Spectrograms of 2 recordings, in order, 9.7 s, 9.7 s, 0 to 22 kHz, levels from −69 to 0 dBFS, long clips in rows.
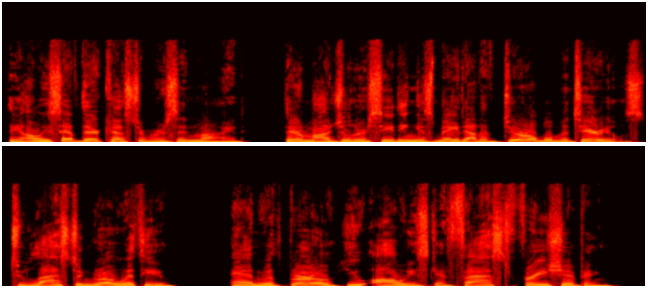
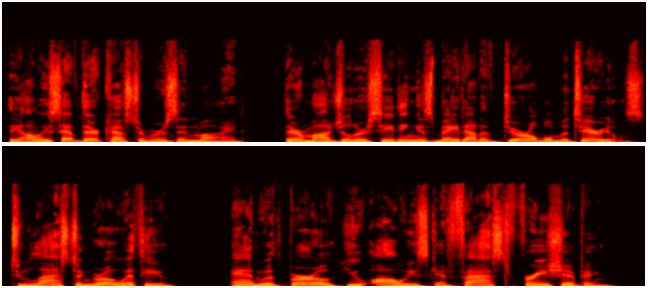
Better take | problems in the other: second | distortion; slight; 15% of the sound clipped

